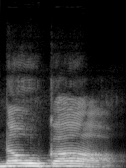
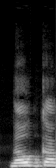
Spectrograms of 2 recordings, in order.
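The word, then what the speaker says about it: नौका: Nauka means boat. Nauka. Yeah. So in Hindi you say nauka because in Hindi the pronunciation is different. It is in Sanskrit how you see it is how you pronounce.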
